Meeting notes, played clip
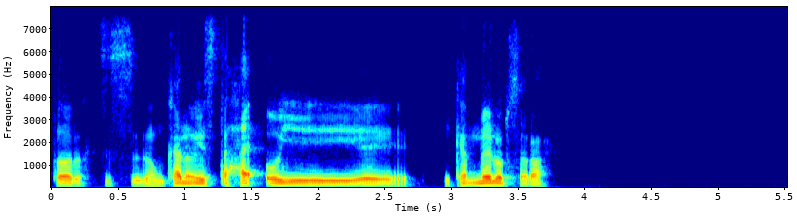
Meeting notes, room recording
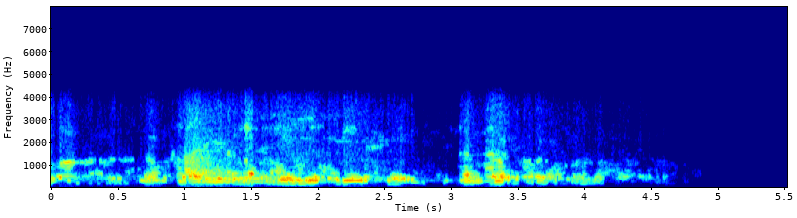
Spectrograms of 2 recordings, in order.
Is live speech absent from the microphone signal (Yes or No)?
No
